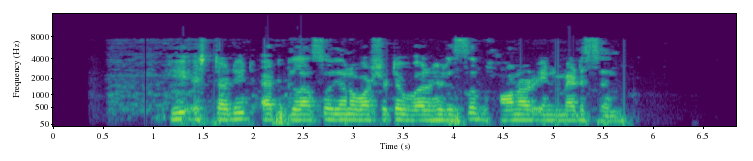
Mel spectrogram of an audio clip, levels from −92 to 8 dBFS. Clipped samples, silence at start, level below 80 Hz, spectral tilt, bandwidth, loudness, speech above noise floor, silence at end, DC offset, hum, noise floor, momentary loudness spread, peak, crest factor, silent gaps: under 0.1%; 0.55 s; -38 dBFS; -5 dB/octave; 8 kHz; -14 LUFS; 66 dB; 1.1 s; under 0.1%; none; -80 dBFS; 7 LU; 0 dBFS; 16 dB; none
